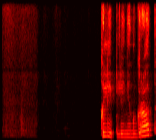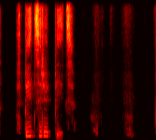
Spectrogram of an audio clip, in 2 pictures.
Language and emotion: Russian, neutral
